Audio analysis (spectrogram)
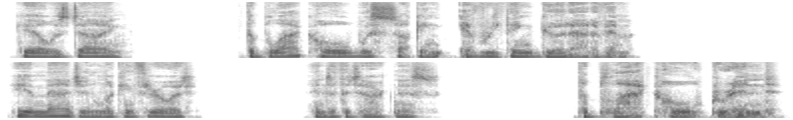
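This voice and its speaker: An actor playing a brooding, haunted male writer, narrating his dark story in a measured, dramatic, intense way with a husky voice. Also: on the low side, no echo, clean studio sound. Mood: brooding, grave. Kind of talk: scripted first-person noir narration.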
